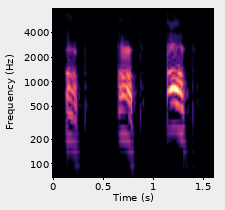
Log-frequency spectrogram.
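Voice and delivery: high, loud, rising exclamations; urgent climbing cry. A narrator's reading. Colin straining upward in flight.

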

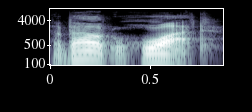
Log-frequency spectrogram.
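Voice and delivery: loud, annoyed reply; irritated. A narrator's reading. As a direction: snap back, fed up. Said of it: "Zack replied in an irritated voice".

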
